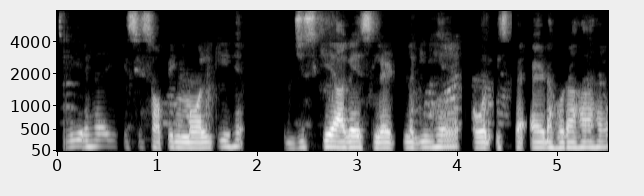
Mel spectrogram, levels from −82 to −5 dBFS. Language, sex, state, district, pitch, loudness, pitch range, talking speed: Hindi, male, Uttar Pradesh, Jyotiba Phule Nagar, 115 Hz, -18 LUFS, 110-120 Hz, 195 wpm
